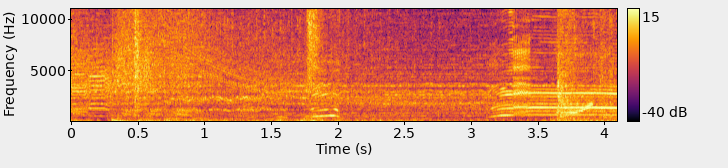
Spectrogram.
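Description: Cartoon motorcycle engine running under background music. There is a short vocal yelp about two seconds in and a drawn-out cry near the end.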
